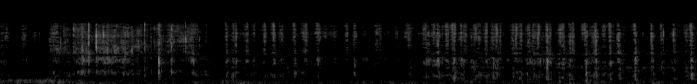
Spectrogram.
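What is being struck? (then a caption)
Latex gloves. White latex gloves worn on both hands are held up close while the gloved fingers and palms rub and squeak against each other. A dense, bright scratchy rubbing fills the first two seconds, followed by a quick, rhythmic run of short squeaky strokes with almost no low end.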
